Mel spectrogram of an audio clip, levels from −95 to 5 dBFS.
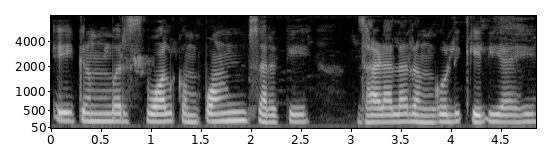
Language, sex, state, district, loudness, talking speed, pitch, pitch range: Marathi, female, Maharashtra, Gondia, -18 LUFS, 110 wpm, 195 Hz, 190-210 Hz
